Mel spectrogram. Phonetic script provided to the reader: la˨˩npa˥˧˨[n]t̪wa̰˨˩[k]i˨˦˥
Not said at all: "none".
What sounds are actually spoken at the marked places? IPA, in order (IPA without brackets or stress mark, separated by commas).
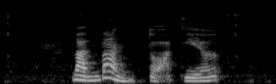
n, k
